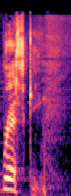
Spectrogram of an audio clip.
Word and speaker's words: Breske: Chad Breske.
